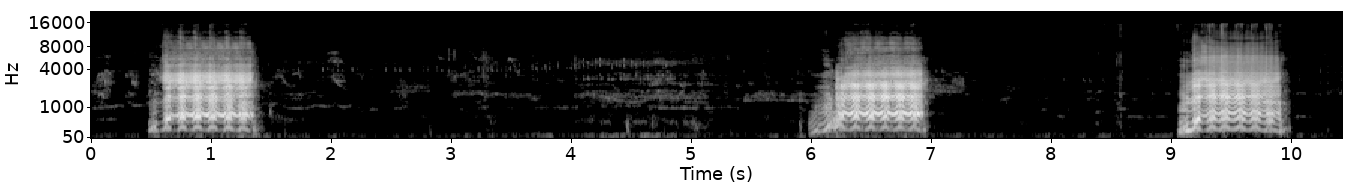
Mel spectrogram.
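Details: Goat (Capra hircus) in the UK bleats three times, each a loud, wavering, nasal cry lasting under a second.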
